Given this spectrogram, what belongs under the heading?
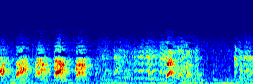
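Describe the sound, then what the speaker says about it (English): A dog in a radio drama snarls and yips in a series of rough, rhythmic bursts, close and prominent, with a few whimpering barks breaking through over a low steady hum. "That dog is growling at Phil Furs."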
